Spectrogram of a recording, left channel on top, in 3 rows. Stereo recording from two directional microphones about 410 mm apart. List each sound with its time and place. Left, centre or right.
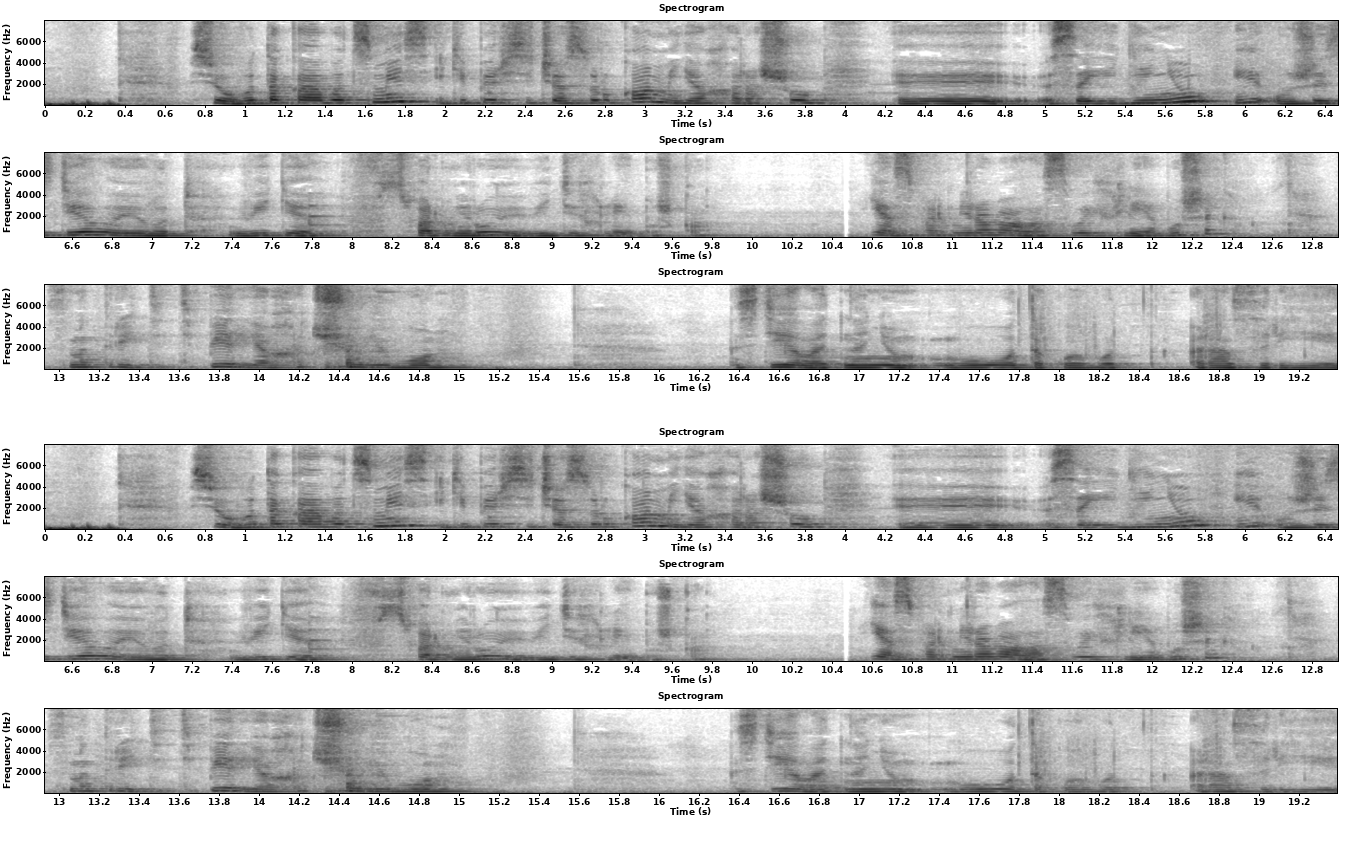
0.4 s a woman's voice: centre
11.7 s a woman's voice: centre
16.3 s a woman's voice: centre
18.7 s a woman's voice: centre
